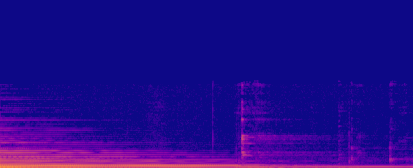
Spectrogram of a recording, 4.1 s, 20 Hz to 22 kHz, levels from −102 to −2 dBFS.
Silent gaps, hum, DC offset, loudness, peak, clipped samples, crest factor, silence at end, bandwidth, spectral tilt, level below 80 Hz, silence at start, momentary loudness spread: none; none; under 0.1%; -43 LUFS; -24 dBFS; under 0.1%; 20 dB; 0 s; 11 kHz; -8 dB/octave; -70 dBFS; 0 s; 20 LU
